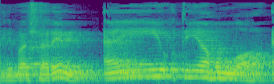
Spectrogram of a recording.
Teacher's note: این میں ادغام ناقص ہے، غننے کے ساتھ نون ساکن کی آواز کو یا سے ملاتے ہوئے غنہ پیدا کریں گے. این آواز ناک کے بعد سے مل جائیں گے، دو حرکات غننے میں آواز کو روکتے ہیں خیشوم میں.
